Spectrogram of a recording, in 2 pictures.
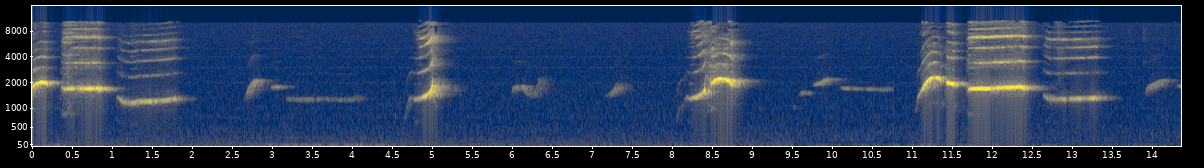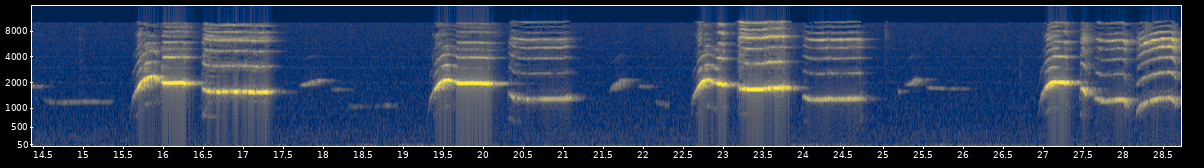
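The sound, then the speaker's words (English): A pet parrot gives loud, bright, warbling whistles in repeated bursts, whistling back in response to its owner's faint human whistle far away in the background, as the bird answers each call. No one speaks. “And you'll hear me whistling way far away in the background, and that's my bird whistling right back.”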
